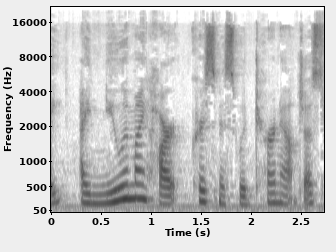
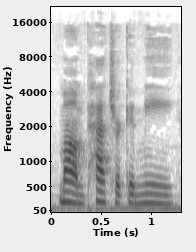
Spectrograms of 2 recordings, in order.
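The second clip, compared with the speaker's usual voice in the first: plain reading voice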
